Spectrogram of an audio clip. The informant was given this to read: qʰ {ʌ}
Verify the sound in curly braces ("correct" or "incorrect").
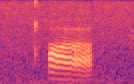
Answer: incorrect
